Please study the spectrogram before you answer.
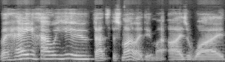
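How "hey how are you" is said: put-on very high, slow, drawn-out baby talk. Speaker shows how he greets his three-year-old nephew, in a baby voice. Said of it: "I do the baby voice".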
